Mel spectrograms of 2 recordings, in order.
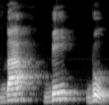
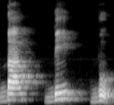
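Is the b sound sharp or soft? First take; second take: sharp; sharp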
